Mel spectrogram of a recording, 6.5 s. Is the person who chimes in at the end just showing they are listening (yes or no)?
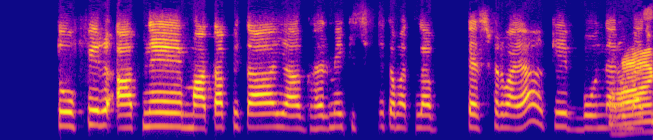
no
